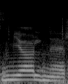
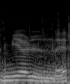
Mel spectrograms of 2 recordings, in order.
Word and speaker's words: Mjölnir: Okay, so in Swedish it's Mjölnir. In Norwegian, it's Mjolnir.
